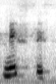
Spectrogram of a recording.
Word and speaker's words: Mrs: juga ada mistis rajanya Mrs itu dibacanya mistis nih sesuatunya Ibuku Anita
